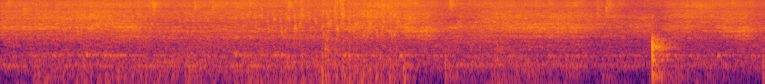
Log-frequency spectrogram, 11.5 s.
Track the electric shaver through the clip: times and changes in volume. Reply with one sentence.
You can't hear the electric shaver here.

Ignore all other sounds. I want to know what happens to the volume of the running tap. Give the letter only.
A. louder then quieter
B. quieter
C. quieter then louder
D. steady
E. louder
D.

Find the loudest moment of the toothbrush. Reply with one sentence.
The volume of the toothbrush peaks at 5 seconds.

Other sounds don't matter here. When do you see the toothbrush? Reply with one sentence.
You can hear the toothbrush from 0.5 to 6.2 s.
